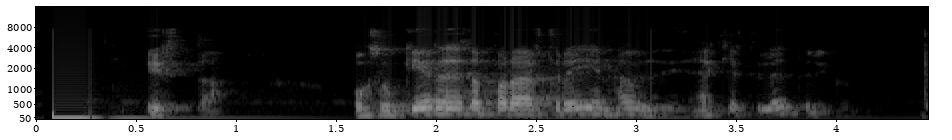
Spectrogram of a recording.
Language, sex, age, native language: Icelandic, male, 40-49, Icelandic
